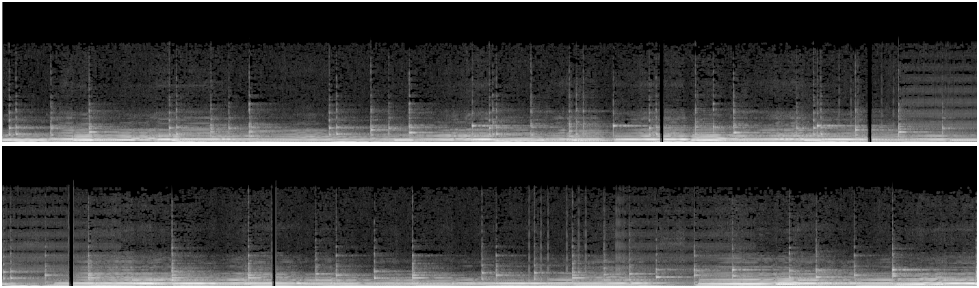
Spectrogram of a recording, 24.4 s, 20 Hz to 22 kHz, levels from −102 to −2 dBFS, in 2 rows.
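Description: At 8.21 s the sound drops out for about 56 ms and then resumes exactly where it stopped. This is a gap at a join of encoded pieces. Two separately encoded segments were joined without trimming, so the encoder's start-up delay and last-frame padding remain as a silence. The same break recurs at 10.81 s (60 ms), 13.01 s (62 ms) and 15.55 s (52 ms). The edges are smeared by the codec. Nothing is lost or repeated, which is what separates these gaps from dropouts that skip material.

From 10.45 to 11.24 s, and again from 18.76 to 19.72 s, GSM signalling bursts sound as a galloping dit-dit-dit of short 217 Hz buzzes. They sit roughly 20 to 25 dB below the sound. A nearby 2G phone is exchanging brief groups of radio bursts with the network, and the audio circuitry rectifies them. Their broken, clustered rhythm distinguishes them from the steady call buzz that follows.

Immediately after the first burst group, from 11.25 to 13.67 s, a continuous GSM phone buzz appears at about -24 dB. 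It is a hard, raspy tone at 217 Hz with dense harmonics. It returns from 19.85 to 21.60 s at about -26 dB. The phone is now transmitting continuously in a call, pulsing its radio 217 times a second. That fixed rate and gritty harmonic spectrum separate it from 50 or 60 Hz mains hum.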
